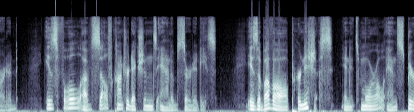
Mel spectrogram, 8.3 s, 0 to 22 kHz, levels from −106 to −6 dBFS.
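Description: Hard clipping distorts the speech from 1.11 to 1.93 s, overdriven by about 6 dB, then again from 5.02 to 5.60 s at about 3 dB and briefly from 6.09 to 6.14 s at about 2 dB. Peaks exceeding the stage's ceiling are cut flat, adding high harmonics heard as harsh crackle on loud syllables.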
